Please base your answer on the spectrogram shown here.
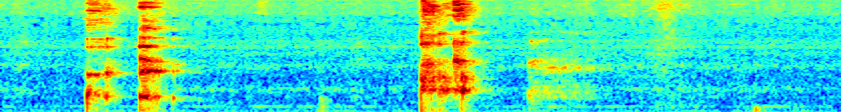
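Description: Two pairs of short, abrupt voiced belches in quick succession, hiccup-like in rhythm, over faint room hum.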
